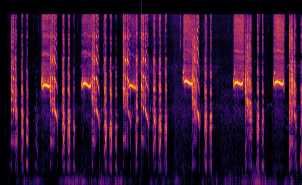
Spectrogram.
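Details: Grey francolin, locally called teetar, calling in the jungle: loud, harsh, repeated phrases, each opening with a high whistled note and falling into grating notes, about one phrase per second.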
